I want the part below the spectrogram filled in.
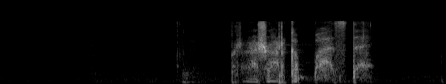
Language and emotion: Russian, neutral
